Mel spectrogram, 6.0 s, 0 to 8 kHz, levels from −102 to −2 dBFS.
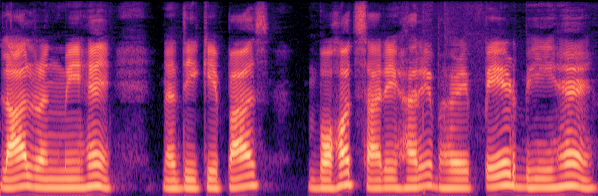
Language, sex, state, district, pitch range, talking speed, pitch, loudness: Hindi, male, Chhattisgarh, Bastar, 130-155 Hz, 150 wpm, 135 Hz, -18 LUFS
